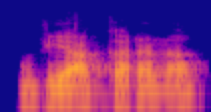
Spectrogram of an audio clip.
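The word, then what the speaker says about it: vyākaraṇa: discipline of grammatical system known as the vyakran so normally pronounced as uh vyakarana in tibetan so he studied most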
